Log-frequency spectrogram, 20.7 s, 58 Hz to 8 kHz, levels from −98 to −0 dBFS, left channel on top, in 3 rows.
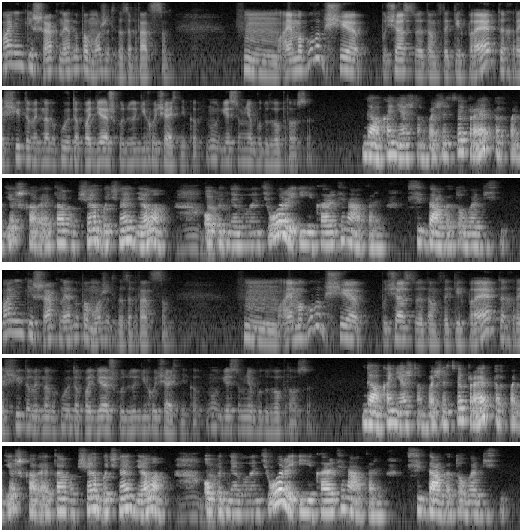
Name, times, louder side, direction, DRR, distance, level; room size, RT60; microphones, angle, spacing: voice 1, 0.0-2.2 2.5-2.8 3.1-4.8 5.1-11.0 16.2-16.8, left 4 dB, 65° left, 8 dB, 1.4 m, -36 dB
voice 2, 11.7-20.5, right 3 dB, 60° right, 4 dB, 2.8 m, -28 dB
10.0 x 6.8 x 3.8 m, 0.30 s
head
